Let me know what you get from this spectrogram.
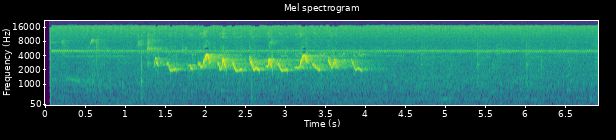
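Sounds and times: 
Diademed Tanager (Stephanophorus diadematus) calling: 0.1s - 6.2s.

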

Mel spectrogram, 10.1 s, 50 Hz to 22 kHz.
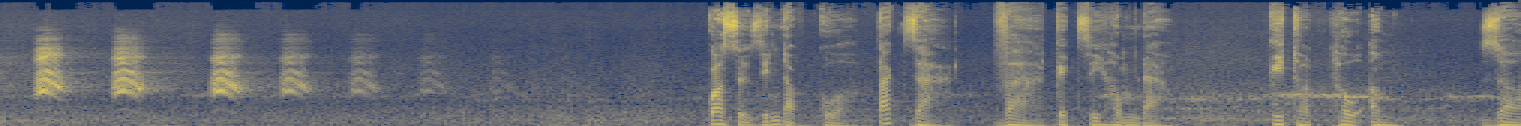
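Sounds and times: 
faint hiss: 0.0s - 10.1s
crows cawing: 0.2s - 3.6s
speech: 4.8s - 7.9s, 8.5s - 10.1s.

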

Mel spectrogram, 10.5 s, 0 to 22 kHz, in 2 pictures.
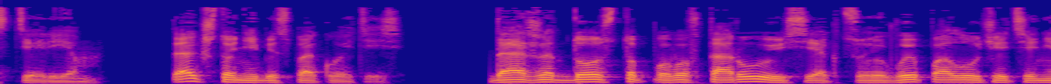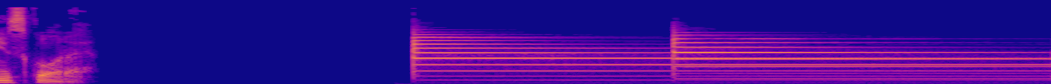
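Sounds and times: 
speech: 0.0s - 5.8s
bell ringing loudly: 7.3s - 10.4s.

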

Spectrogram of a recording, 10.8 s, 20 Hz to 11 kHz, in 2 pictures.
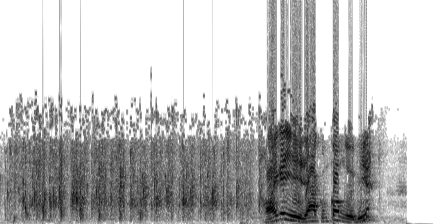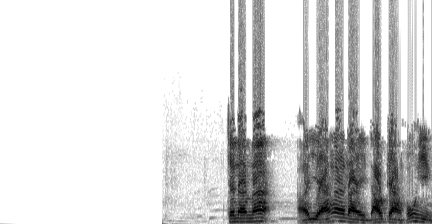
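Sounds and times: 
audience applauding during a Buddhist dharma talk: 0.0s - 3.6s
speech: 3.3s - 4.8s, 8.3s - 10.8s.

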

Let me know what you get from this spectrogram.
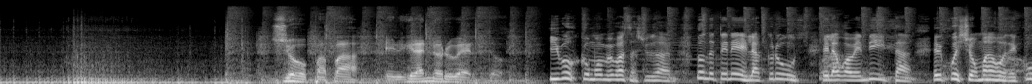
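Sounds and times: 
Harley-Davidson motorcycle engine revving: 0.0s - 5.0s
speech: 2.8s - 10.3s.

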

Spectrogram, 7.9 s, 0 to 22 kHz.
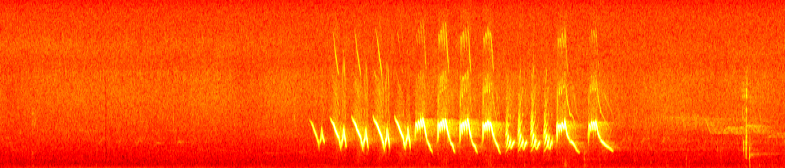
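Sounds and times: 
Tree Pipit singing in pine forest in Finland: 3.0s - 7.8s.

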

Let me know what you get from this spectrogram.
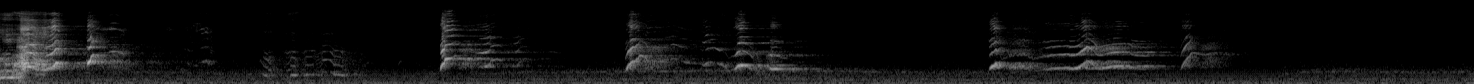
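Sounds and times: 
small dog whimpering and yelping: 0.0s - 3.7s, 4.4s - 5.4s, 6.3s - 8.0s, 9.9s - 12.2s.

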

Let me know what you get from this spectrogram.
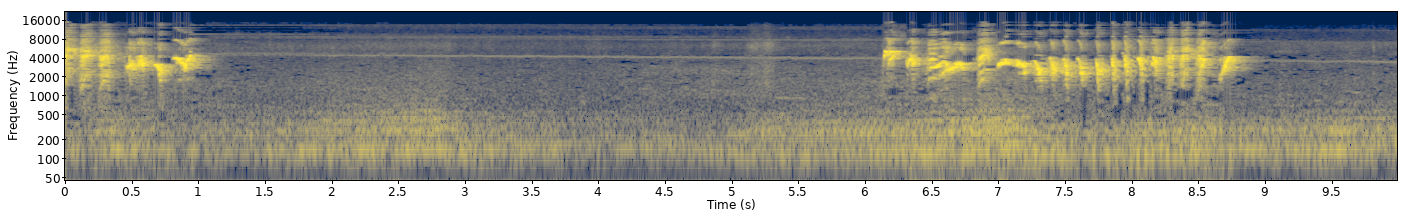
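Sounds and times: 
Greater green leafbird song of rich slurred whistles and chattering notes: 0.0s - 1.2s, 6.1s - 9.0s.

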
